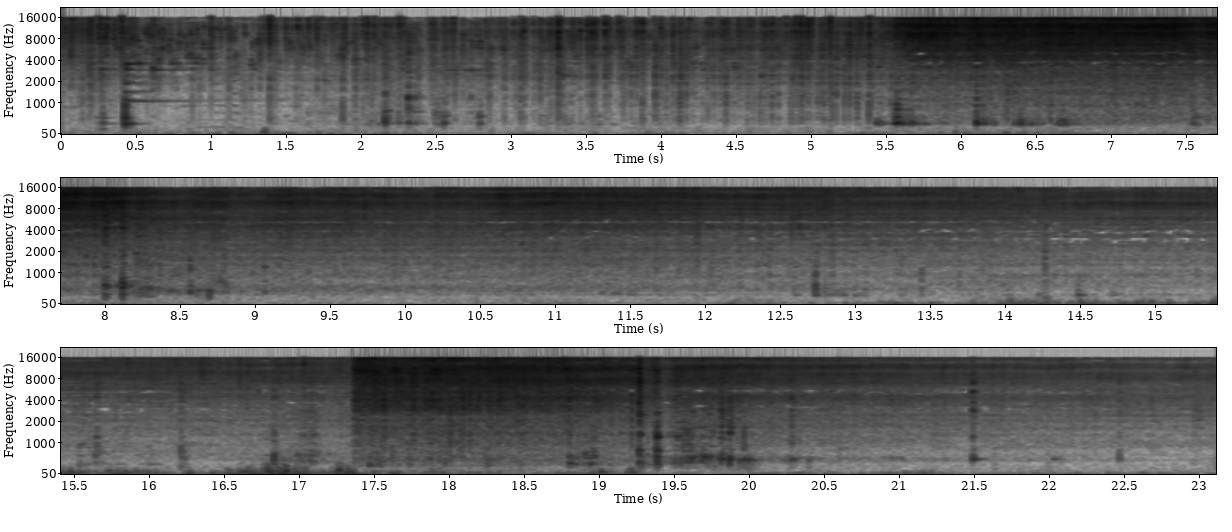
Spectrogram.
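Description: Potato sticks frying in hot oil in a wide pan, a steady sizzle that surges loudly as fresh batches go into the oil about five seconds in and again about seventeen seconds in. Light knocks of a metal spoon against the pans come in between.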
